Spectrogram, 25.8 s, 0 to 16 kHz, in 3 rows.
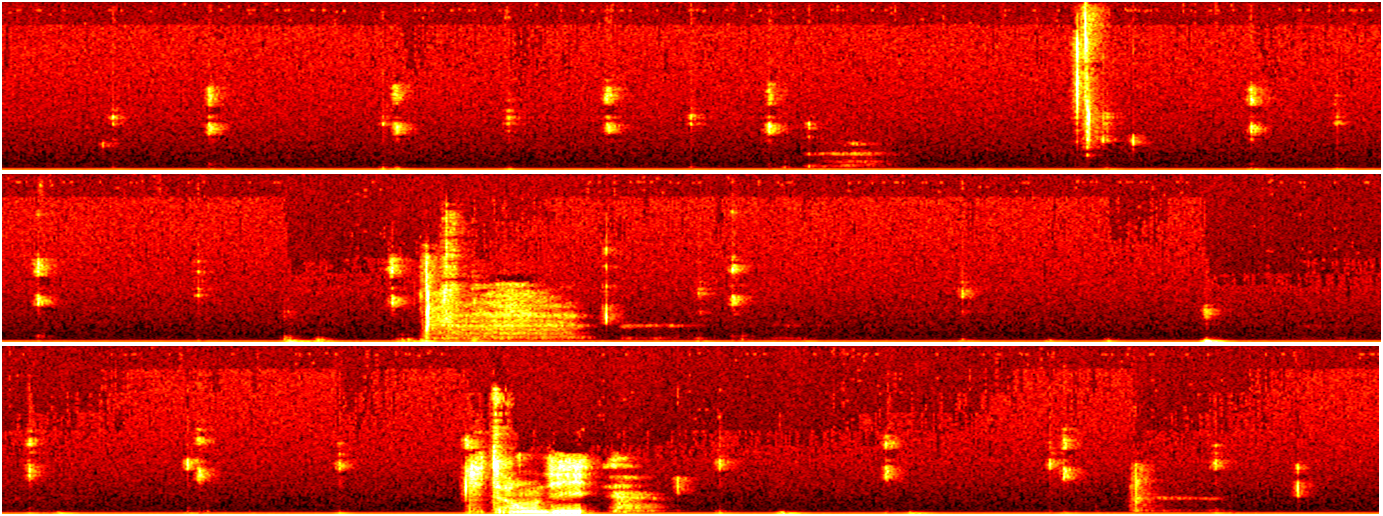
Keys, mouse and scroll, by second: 0.7 click, 2.4 click, 3.2 click, 4.3 click, 6.9 click, 8.3 click, 9.8-11.1 drag, 11.3 middle click, 13.0 click, 14.6-17.4 drag, 18.4 click, 19.3 click, 21.7-22.8 drag, 23.8 click, 24.8-25.8 drag.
